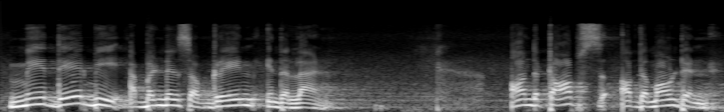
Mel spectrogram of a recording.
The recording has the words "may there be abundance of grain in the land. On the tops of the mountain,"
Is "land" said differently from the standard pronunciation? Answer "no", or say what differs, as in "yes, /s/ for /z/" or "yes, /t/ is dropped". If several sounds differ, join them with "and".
no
